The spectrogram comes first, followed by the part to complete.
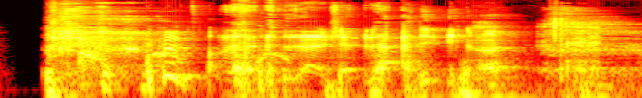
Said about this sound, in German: auch wenn wenn der … im Hintergrund sich schon rumdruckst und hustet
